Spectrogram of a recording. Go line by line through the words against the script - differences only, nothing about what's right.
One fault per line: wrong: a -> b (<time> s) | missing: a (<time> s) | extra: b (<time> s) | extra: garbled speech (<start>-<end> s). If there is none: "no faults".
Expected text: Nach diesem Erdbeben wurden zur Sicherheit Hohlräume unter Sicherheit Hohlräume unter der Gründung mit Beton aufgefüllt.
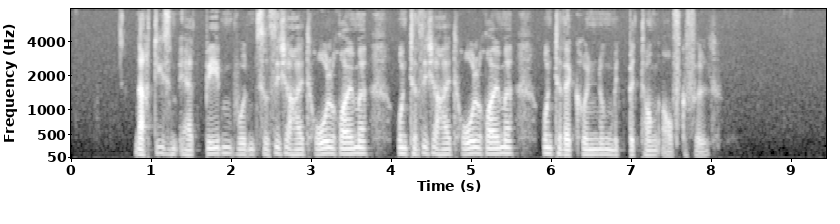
no faults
